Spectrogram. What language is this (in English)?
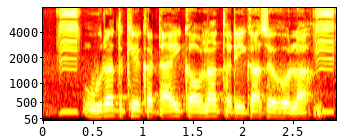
Bhojpuri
